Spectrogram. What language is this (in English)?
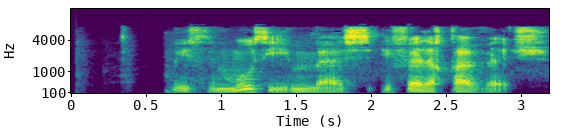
Kabyle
